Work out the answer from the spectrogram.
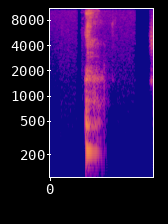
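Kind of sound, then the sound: animal, dog whimpering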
